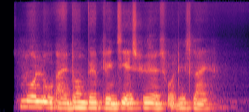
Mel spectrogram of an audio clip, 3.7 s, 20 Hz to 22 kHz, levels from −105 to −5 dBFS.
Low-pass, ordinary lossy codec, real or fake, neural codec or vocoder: none; none; fake; autoencoder, 48 kHz, 32 numbers a frame, DAC-VAE, trained on Japanese speech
